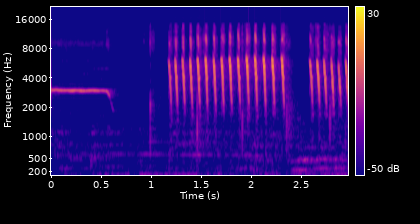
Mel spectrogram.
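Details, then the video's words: Ngebrem-style cigun starling song for training young cigun: a steady high whistle breaks off, then a fast run of pulsed, buzzy notes about four per second. "Masteran Burung Cigun Ngebrem||Pancingan Cigun Muda Agar cepat bunyi dan gacor"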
